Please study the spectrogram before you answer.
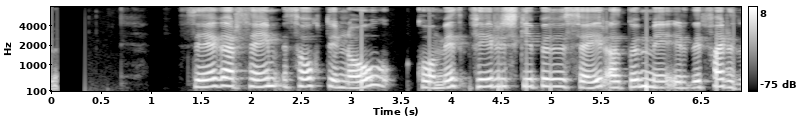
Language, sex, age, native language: Icelandic, female, 50-59, Icelandic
